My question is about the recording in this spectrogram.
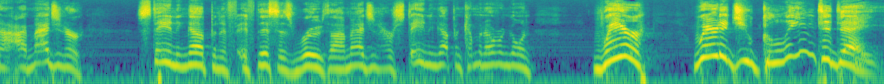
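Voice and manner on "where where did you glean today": amazed Naomi. Acted. Naomi voiced amazed at harvest.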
